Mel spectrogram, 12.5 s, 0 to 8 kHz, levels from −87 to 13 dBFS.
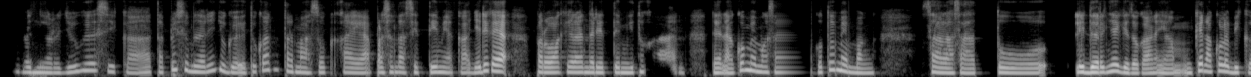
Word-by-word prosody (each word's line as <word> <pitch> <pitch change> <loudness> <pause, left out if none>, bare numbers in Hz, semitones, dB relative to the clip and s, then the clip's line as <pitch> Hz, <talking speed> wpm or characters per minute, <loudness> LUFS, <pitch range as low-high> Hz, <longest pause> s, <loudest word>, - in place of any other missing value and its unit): Bener 190 -3 -1
juga 235 +7 0
sih, 230 -4 -6
Kak, 185 +3 -5
tapi 200 +9 -3
sebenarnya 230 -3 +1
juga 200 -5 -1
itu 180 - -5
kan 285 +1 -2
termasuk 195 -3 -2 0.2
kayak 185 -1 -1
presentasi 200 0 -3
tim 205 0 +3
ya, 190 - -4
Kak, 180 0 -4
jadi 215 +6 +3
kayak 230 -2 +7 0.3
perwakilan 200 0 +2
dari 195 -1 +1
tim 190 0 0
gitu 220 +4 -3
kan 185 -2 -11 0.2
dan 185 - +2
aku 175 +11 0
memang 225 -5 +3
salah 195 0 -6 0.2
satu 200 - -5
tuh, 295 - +2
memang 185 -5 +1 0.5
salah 185 -4 +1
satu 175 +1 -4 0.8
leader-nya 200 +2 +7
gitu 175 -2 +3
kan 170 - +1
yang 170 -1 0
mungkin 260 +8 +2
aku 220 +3 -1
lebih 190 -4 +2
195 Hz, 180 wpm, -20 LUFS, 185-215 Hz, 0.8 s, kayak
